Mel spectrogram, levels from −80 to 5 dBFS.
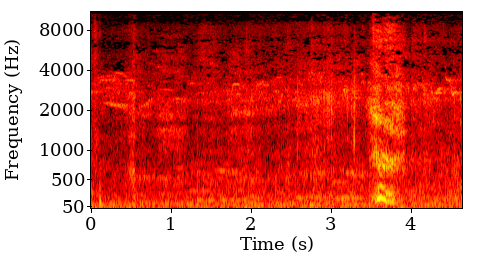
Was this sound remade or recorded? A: recorded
